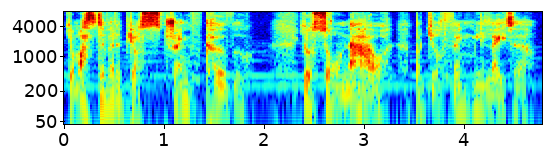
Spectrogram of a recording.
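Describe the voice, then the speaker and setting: Man acting a forceful, ruthless lioness mother. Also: sits low, steady tone, normal speed, slightly rough, faint music behind, exaggerated voice. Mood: stern. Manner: commanding, emphatic oratory. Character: ruthless, scheming lioness mother, driven by revenge. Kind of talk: storybook character reading.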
